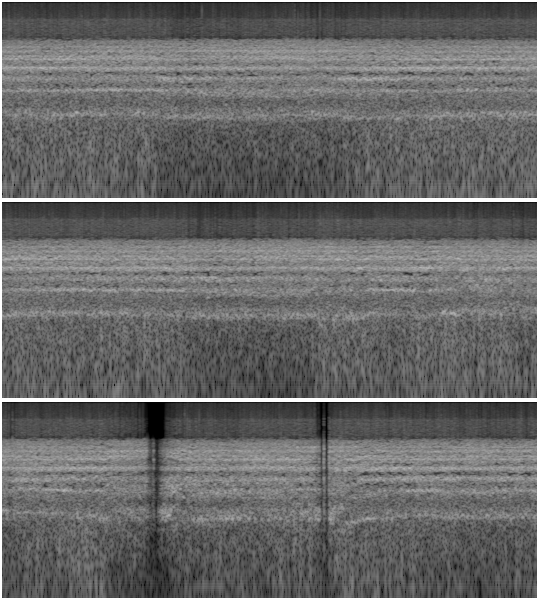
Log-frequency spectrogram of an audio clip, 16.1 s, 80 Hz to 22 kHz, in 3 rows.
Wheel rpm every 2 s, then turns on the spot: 220, 210, 210, 230, 220, 240, 150, 190.
none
